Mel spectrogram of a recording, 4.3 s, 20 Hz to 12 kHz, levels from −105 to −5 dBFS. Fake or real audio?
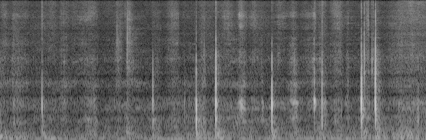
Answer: fake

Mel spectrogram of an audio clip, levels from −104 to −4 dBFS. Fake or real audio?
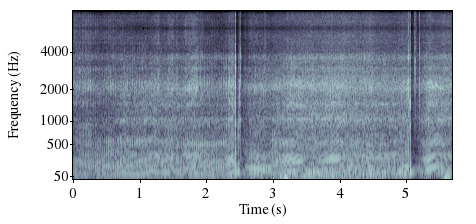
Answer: real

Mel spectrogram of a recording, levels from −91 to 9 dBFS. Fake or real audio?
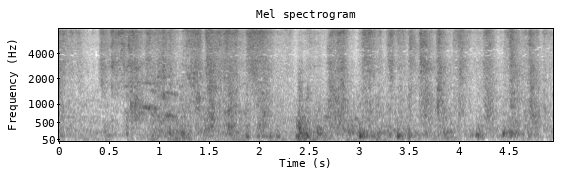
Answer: real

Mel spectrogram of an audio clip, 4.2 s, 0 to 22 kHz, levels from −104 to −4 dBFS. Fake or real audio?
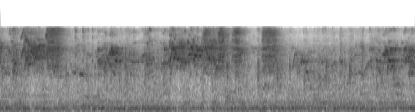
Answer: real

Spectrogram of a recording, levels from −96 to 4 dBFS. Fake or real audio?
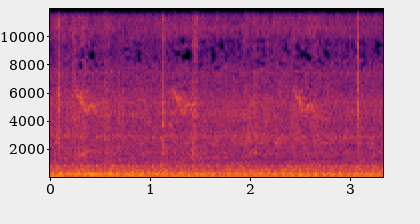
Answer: fake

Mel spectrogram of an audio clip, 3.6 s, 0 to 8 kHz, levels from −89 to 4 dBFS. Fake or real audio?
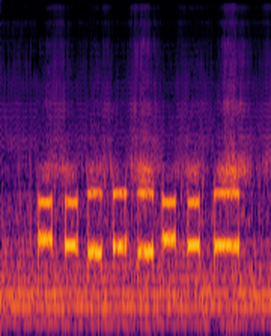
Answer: fake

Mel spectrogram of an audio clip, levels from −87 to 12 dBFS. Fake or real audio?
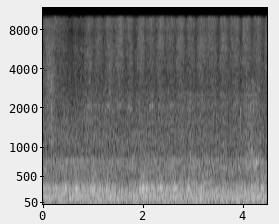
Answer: real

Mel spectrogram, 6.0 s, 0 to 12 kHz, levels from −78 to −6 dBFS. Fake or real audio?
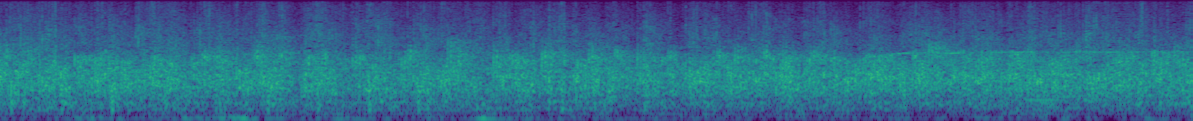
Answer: real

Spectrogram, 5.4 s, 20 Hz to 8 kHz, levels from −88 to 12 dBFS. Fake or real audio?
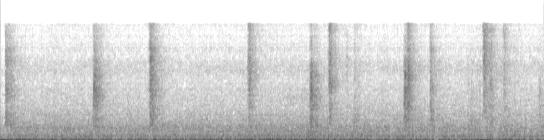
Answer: fake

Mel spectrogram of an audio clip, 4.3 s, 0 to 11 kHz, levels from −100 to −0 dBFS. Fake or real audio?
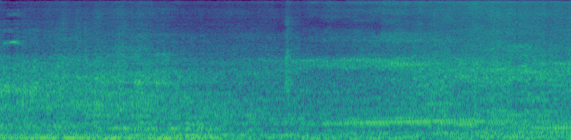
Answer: fake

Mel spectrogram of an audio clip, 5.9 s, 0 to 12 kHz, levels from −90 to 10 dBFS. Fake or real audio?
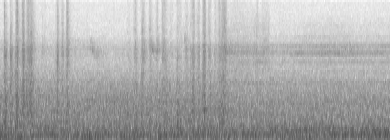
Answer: real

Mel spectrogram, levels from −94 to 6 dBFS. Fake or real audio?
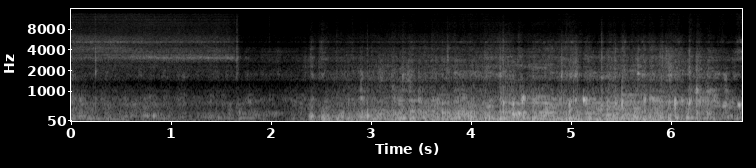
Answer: fake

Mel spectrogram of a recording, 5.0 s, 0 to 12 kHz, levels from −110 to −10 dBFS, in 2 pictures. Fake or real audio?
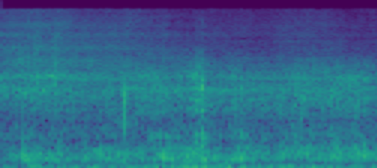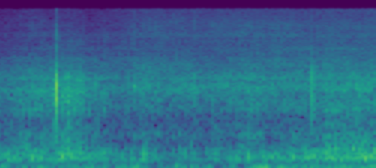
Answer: fake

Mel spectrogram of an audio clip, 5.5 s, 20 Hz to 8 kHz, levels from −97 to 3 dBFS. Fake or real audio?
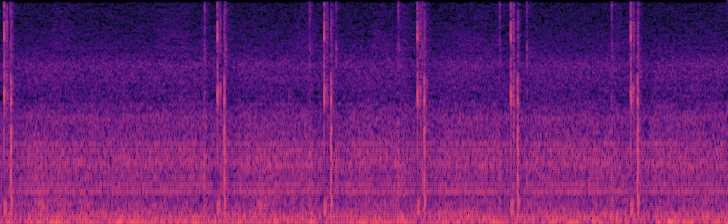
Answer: real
